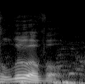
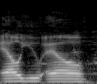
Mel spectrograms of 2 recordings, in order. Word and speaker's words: Louisville: No, I say Louisville. Louisville. Louisville for me. That's how what I know say. he's from I Kentucky. say Yeah, you Louisville. got to say Louisville. Louisville. Louisville. It's spelled like Lulvul.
